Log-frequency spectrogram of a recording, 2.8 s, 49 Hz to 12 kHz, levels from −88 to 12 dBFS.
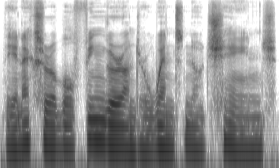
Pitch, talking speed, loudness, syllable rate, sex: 95 Hz, 130 wpm, -16 LUFS, 5.2 syllables/s, male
